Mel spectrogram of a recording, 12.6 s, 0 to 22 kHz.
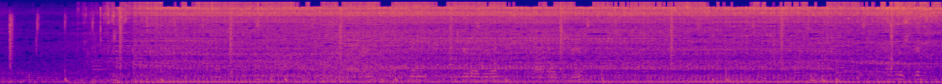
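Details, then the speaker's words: Honda Activa 6G (BS6) scooter, 24,000 km, previously run without oil, after engine rebuild with new air filter and refitted covers: starts and settles to a steady, even idle with no knocking or ticking, firing like factory new. "Company जैसा firing आया है।"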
